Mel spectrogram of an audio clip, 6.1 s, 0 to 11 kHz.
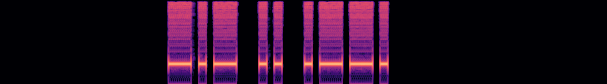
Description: Morse code, heard as a keyed tone, about 16 wpm, 800 Hz. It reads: KIP
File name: Alphabetical / Alphabetical mp3s / Ks @15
